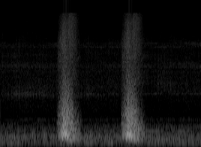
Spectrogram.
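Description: Short soft blips sound.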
